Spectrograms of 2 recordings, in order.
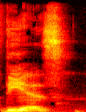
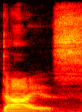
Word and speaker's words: Dias: Back in college when we met, you told everyone it was Diaz. That's because not a lot of people knew how to pronounce it. Dias, so I just gave up. I went with a trend, Diaz. It changed my last name, but then I got tired of it, so I went back to how it actually is supposed to be pronounced, Dias.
